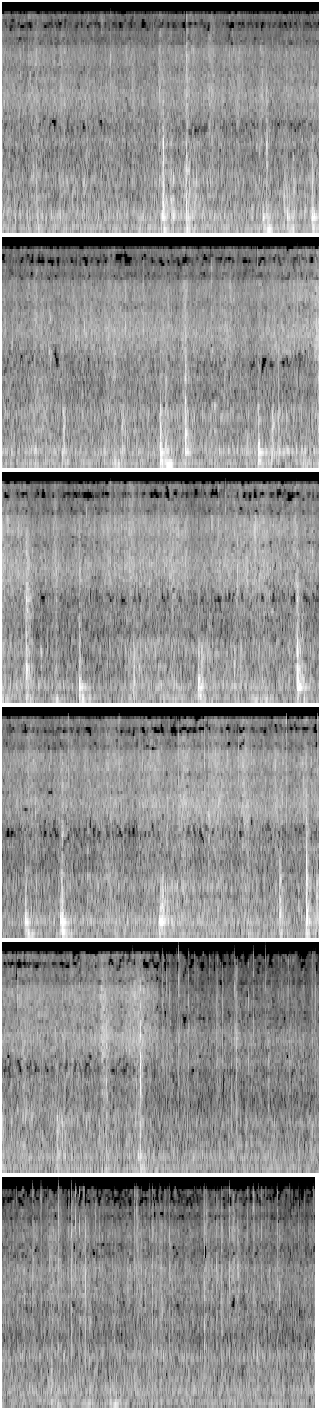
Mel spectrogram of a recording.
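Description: Fried rice sizzling in a hot pan while a spatula stirs and scrapes it, with irregular clicks and knocks of the spatula against the pan.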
